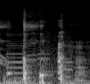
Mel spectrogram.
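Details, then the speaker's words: Three short, sharp acted coughs from an adult man in under a second, in a comedy skit where his wife offers cough medicine; cough. "अरे आपको कितनी खांसी हो रही है ये लो खांसी की दवाई"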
